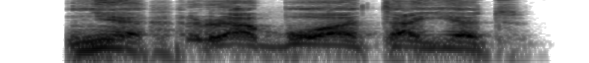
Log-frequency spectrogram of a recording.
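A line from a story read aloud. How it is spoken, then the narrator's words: Shouting. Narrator (Russian): прокричал кто-то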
